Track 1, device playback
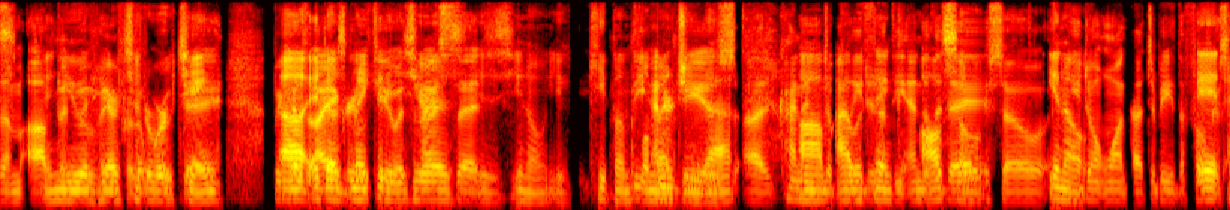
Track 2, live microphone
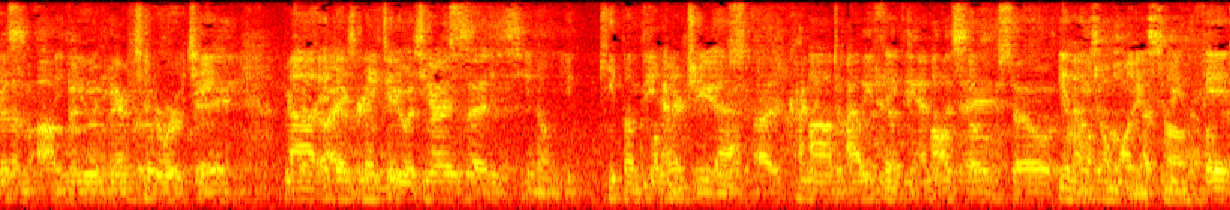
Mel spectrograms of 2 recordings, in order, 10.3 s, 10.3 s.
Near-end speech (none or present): present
